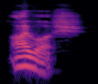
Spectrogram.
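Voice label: "eyewash", Australian English; pronunciations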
